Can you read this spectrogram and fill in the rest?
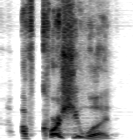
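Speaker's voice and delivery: loud, excited, fired-up, carried-away yell. The speaker addresses the audience, getting excited: yelling. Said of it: "I'm sorry I yelled".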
